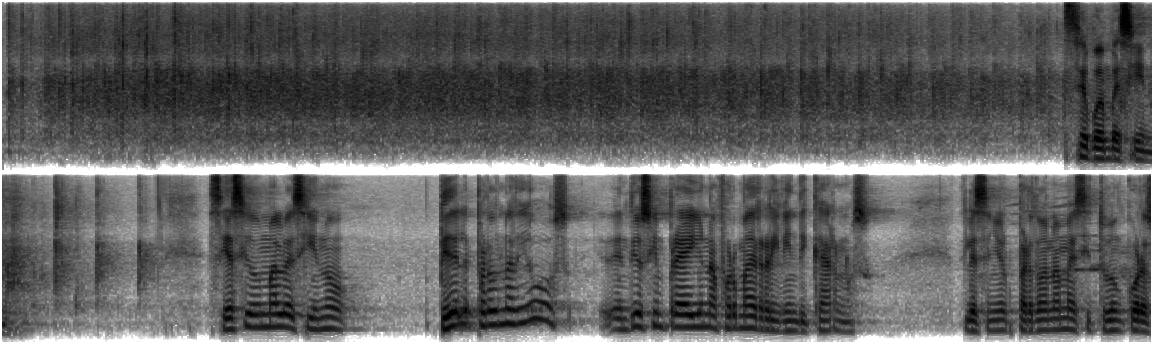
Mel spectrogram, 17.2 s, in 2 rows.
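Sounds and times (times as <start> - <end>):
audience applause: 0.0 - 9.8
speech: 8.0 - 8.9, 10.3 - 15.2, 15.8 - 17.2.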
